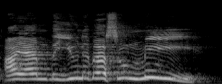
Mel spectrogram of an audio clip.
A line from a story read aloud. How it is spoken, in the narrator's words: One shouted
